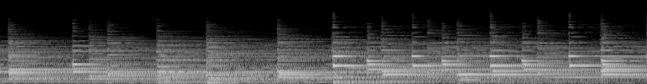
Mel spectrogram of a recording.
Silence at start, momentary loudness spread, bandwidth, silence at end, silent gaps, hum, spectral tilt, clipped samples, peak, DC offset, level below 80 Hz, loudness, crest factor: 0 s; 5 LU; 11 kHz; 0 s; none; none; -7 dB/octave; under 0.1%; -4 dBFS; under 0.1%; -40 dBFS; -19 LUFS; 16 dB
